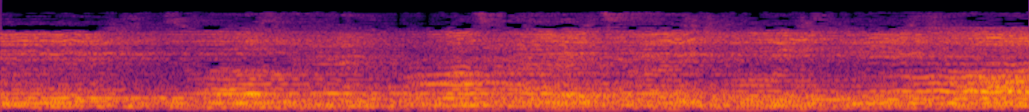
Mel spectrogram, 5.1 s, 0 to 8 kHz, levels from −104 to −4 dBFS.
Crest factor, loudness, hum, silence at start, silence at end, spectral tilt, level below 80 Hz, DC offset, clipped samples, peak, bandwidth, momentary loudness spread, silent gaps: 16 dB; -33 LUFS; none; 0 s; 0 s; -4.5 dB/octave; -62 dBFS; under 0.1%; under 0.1%; -16 dBFS; 5.6 kHz; 4 LU; none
